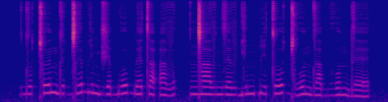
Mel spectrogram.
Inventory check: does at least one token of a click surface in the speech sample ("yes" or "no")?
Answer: yes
